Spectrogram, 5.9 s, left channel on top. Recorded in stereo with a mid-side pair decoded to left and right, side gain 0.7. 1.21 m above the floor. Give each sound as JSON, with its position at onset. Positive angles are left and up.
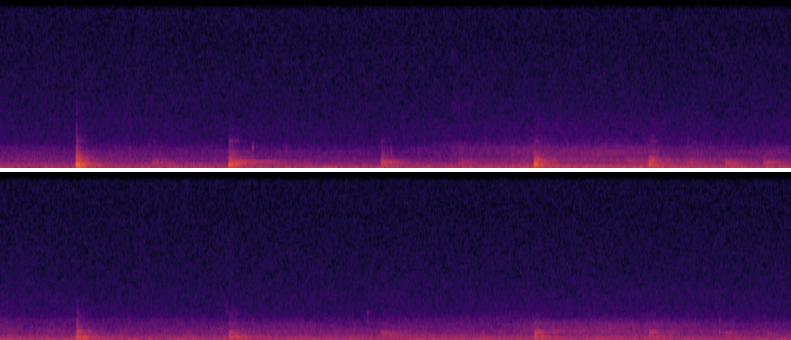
{"t": 0.6, "sound": "a snare drum", "azimuth_deg": 65, "distance_m": 2.0}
